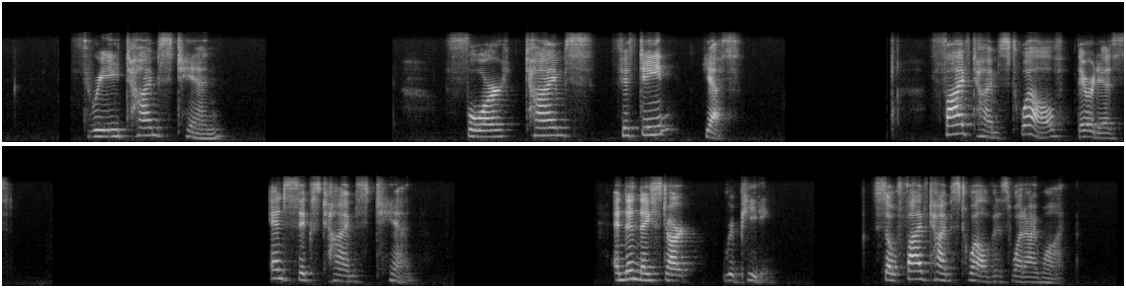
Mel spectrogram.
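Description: A man explains calmly through a microphone, in short phrases with pauses.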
